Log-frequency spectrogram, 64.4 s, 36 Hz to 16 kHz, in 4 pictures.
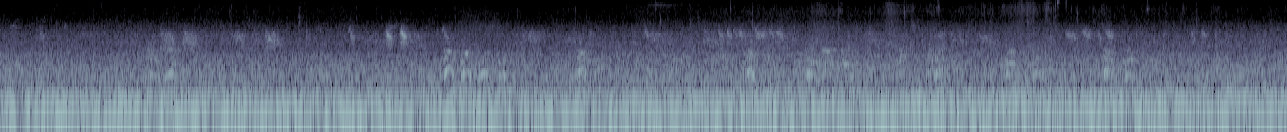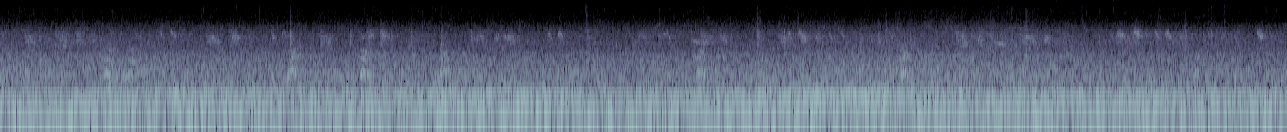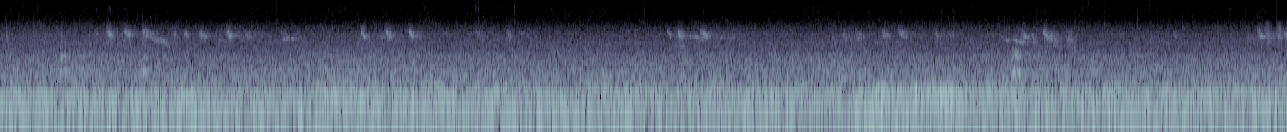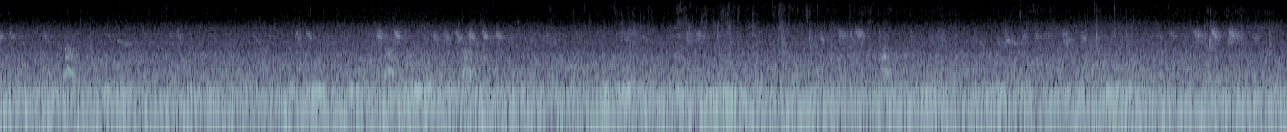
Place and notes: Fishing village, In the dike above, Dog barking, Bird calls, Rainy days
Zoom H2n MS+XY
Linyuan District, 港嘴堤防201號, 22 November 2016, 11:54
